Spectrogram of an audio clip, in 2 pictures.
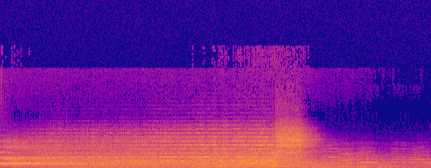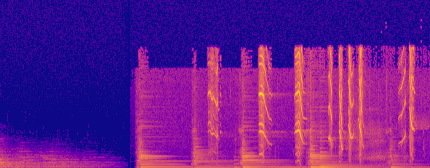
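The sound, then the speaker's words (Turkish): A young South Siberian singer imitates bird calls with the human voice, starting with a long, buzzy harmonic drone that fades out, then a string of sharp chirps and whistled trills. No one speaks. “Fonda dinlediğiniz kuş sesleri aslında bir insana ait.”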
